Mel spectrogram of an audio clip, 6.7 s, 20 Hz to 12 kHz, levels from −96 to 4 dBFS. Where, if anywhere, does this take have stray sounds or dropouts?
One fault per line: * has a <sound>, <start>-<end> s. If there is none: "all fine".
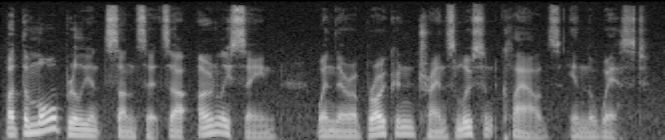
all fine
